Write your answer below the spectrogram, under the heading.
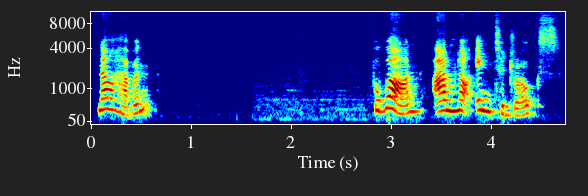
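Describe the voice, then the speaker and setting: A woman's voice: high voice, lively intonation, takes it slowly, bright, forceful tone, breathy edge. A woman giving a heated personal account on a livestream, speaking in an indignant, emphatic way and repeating herself for stress.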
